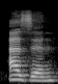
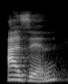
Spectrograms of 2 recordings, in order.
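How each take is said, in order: Both takes have the same delivery.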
